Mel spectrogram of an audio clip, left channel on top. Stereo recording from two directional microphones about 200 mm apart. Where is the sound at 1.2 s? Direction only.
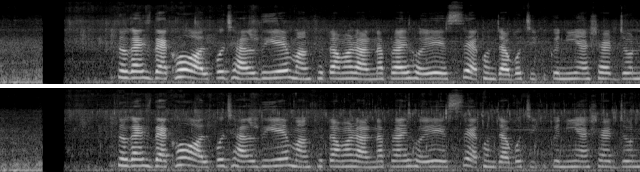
15° left (ahead or behind).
